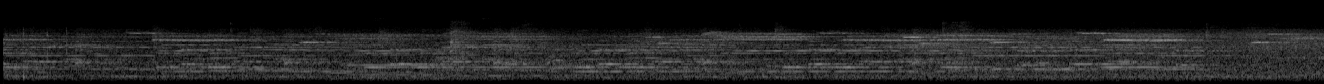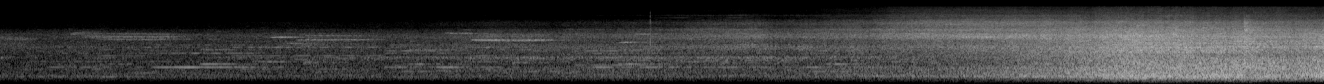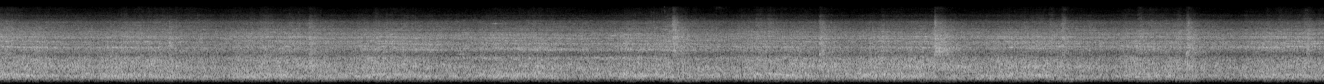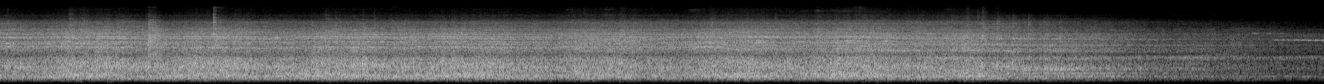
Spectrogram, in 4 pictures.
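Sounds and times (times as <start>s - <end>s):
freight train wheels rumbling: 18.3s - 52.9s
wheels clicking over rail joints: 34.6s - 37.4s.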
